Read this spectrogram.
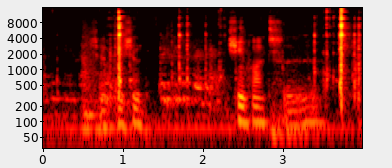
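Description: A porcelain lid clinks as it is lifted from a container.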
